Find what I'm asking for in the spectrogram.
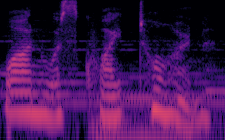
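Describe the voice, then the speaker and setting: A woman voicing a proud, ageless adeptus crane in a video game, speaking in a formal, archaic, motherly yet aloof manner. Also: low-pitched. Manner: haughty, formal, archaic, calling oneself "one". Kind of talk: scripted video game character dialogue. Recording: music under the voice.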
